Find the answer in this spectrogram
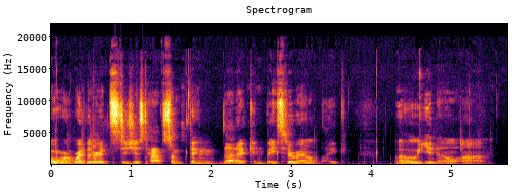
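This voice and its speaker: A man's very deep, low voice keeps a fairly even intonation. He speaks at a moderate pace. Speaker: gaming video creator. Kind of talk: casual gameplay commentary. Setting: home recording at night. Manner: relaxed, laid-back; hesitant, many fillers.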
